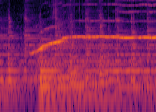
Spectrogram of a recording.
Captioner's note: caller bugling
